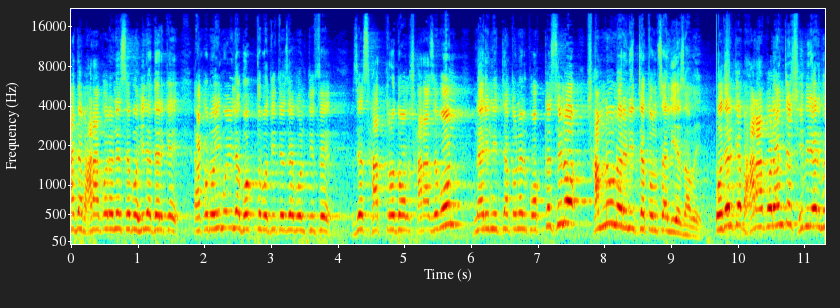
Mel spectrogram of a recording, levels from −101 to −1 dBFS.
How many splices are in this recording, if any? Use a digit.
1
